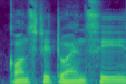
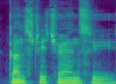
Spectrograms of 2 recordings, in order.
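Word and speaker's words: constituency: अच्छा, ये याद रखिएगा यहाँ पे जो है कॉन्स्टिट्यूएंसी जो है वो गलत प्रोनाउंसिएशन है, इसका सही प्रोनाउंसिएशन है कंस्टिट्यूएंसी, ठीक है। इसमें चे की साउंड है सेकंड टी में एक्चुअली।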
